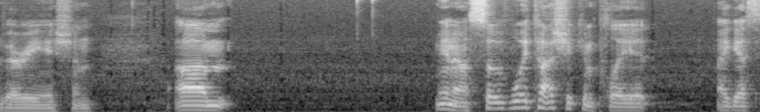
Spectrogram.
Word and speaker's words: Wojtaszek: Alright, so I've been mispronouncing it. Good to know. Wojtaszek.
